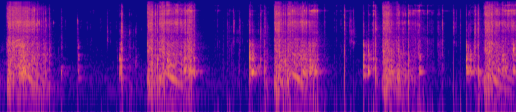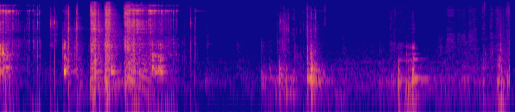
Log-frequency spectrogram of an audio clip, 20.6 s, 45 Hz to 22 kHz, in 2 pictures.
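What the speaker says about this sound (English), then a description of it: "Use a 21mm socket, remove all 6 of your lug nuts, and then take the wheel off." A 21mm socket removes six lug nuts from a 1996–2002 Toyota 4Runner wheel, heard as loud bursts of rapid mechanical rattling between short pauses, close up, fading to quieter scattered clunks near the end, with no talking.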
